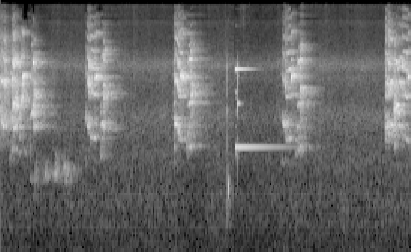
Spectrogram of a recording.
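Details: White-rumped shama during moult giving spaced harsh chattering bursts. A bright ringing tone sounds midway through.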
